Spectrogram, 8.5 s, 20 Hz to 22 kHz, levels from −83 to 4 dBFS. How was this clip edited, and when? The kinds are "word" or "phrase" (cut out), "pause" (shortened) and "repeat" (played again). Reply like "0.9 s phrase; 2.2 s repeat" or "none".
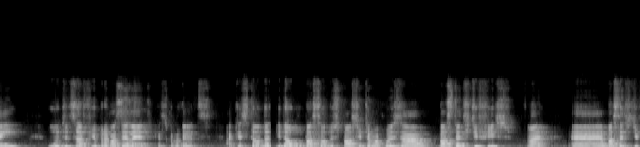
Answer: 1.4 s word; 2.4 s word; 2.9 s pause; 3.6 s phrase; 4.9 s word; 5.8 s pause; 6.9 s pause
